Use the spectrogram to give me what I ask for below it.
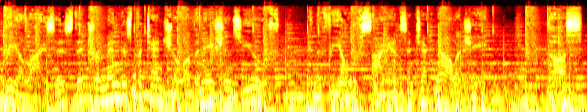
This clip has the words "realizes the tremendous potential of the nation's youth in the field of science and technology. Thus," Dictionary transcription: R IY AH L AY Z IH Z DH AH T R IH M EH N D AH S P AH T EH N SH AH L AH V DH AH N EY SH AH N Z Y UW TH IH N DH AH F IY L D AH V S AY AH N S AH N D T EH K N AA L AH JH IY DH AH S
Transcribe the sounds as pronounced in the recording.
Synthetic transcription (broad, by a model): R IY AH L AY Z IH Z DH AH T R IH M EH N D AH S P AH T EH N SH L AH V DH AH N EY SH AH N Z Y UW TH IH N DH AH F IY L D AH V S AY AH N S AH N T EH K N AA L AH JH IY DH AH S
